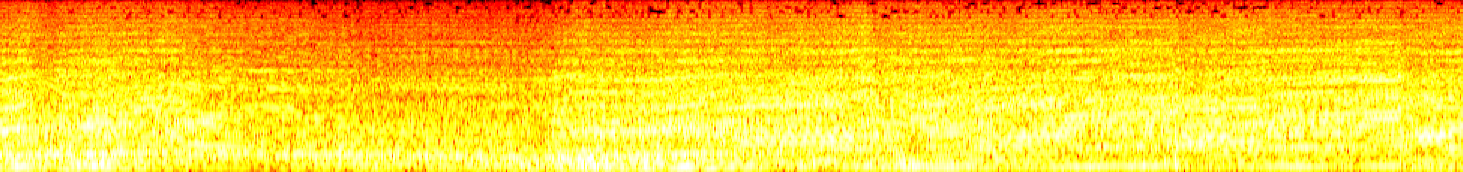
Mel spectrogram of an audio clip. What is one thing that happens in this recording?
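A motorcycle engine roars at high revs, its pitch rising and falling through gear changes.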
